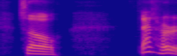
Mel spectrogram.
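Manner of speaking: ordinary delivery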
